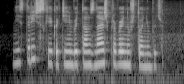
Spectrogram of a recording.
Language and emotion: Russian, neutral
